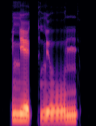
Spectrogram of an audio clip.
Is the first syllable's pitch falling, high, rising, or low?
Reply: falling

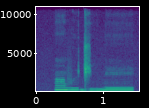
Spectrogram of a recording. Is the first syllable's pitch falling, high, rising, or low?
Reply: high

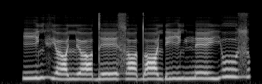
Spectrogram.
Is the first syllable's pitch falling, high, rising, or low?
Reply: rising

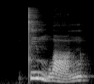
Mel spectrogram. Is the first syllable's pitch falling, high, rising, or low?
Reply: high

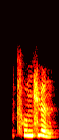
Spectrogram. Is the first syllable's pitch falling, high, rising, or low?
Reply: high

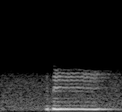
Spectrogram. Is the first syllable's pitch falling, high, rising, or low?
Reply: high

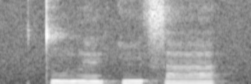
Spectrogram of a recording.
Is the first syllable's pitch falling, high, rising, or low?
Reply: high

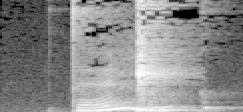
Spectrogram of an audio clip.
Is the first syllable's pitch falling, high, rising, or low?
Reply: rising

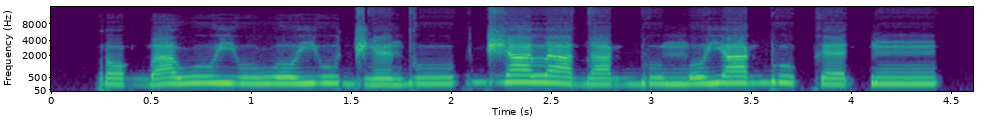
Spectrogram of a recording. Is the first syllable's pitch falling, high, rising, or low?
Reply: low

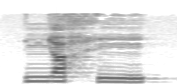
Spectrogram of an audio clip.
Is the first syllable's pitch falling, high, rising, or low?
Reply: high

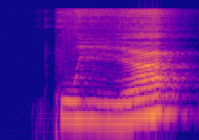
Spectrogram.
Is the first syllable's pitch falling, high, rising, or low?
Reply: rising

